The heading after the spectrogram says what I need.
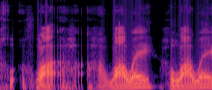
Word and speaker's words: Huawei: I remember back in my Joe Rogan days, I remember Joe Rogan complaining about, I think you say it Huawei. I think Huawei is how you say it.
